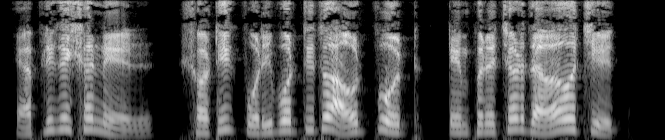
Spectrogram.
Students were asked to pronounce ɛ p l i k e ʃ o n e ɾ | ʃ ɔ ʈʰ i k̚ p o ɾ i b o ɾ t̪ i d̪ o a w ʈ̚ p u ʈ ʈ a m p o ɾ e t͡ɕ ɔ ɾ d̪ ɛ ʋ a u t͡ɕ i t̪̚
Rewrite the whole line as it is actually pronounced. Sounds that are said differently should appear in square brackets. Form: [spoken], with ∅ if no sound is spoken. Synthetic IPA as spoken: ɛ p l i k e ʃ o n e ɾ | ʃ ɔ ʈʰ i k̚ p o ɾ i b o ɾ t̪ i [t̪] o a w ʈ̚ p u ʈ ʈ [e] m p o ɾ e t͡ɕ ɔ ɾ d̪ ɛ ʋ a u t͡ɕ i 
